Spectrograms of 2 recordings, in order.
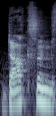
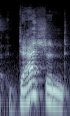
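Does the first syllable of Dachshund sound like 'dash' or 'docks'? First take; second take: docks; dash. First: The first syllable sounds like 'docks'. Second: The first syllable sounds like 'dash'. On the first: The speaker calls it right. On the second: The speaker calls it wrong.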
